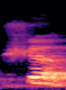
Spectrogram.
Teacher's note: तो स हमारा जो है तालव्य स है, बड़ा वाला स, जिसको कैसे बोलेंगे, जिह्वा को जब हम तालु से टच करा के बोलेंगे श, वो हमारा तालव्य स है, बड़ा सा होगा।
